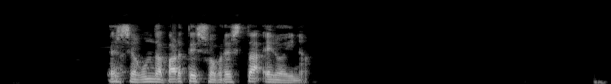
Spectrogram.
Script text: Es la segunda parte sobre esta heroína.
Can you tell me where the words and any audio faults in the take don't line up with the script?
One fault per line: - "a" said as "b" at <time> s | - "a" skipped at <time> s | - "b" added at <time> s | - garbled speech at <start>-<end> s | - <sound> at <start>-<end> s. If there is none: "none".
- "la" skipped at 1.2 s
